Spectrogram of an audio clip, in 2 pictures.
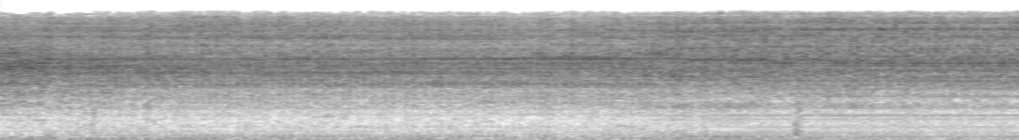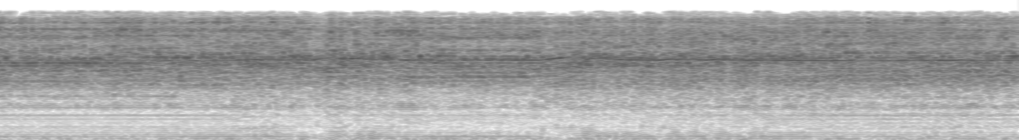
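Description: Corded electric rotary hammer with a pointed chisel bit chipping concrete, running steadily without a break.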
